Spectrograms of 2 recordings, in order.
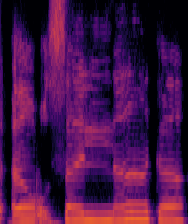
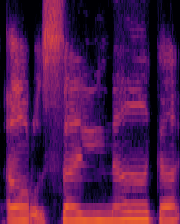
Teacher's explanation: अरसल और हैवी रखिएगा और सीन की विस्लिंग वाजे कीजिएगा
